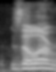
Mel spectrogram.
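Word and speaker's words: Zillah: of the valley now Zillow rhymes with Selah kind of does all right so I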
